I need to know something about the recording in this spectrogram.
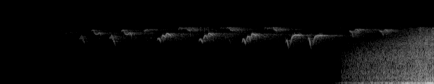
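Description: A songbird chirping over and over, short high sweeping notes about three a second. Near the end a low drone swells in underneath.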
